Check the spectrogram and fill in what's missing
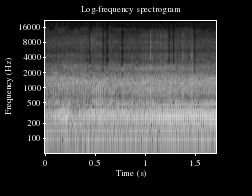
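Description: A motorcycle passing by on a road in Pakistan, its engine droning steadily and loud with a low rumbling tone and slight rise in intensity as it goes by.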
